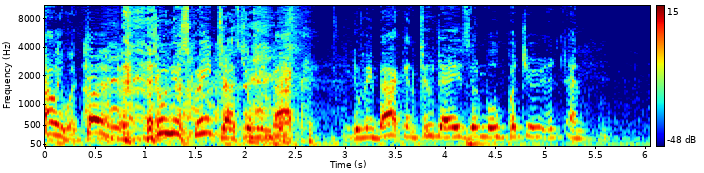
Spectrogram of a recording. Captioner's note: laughter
